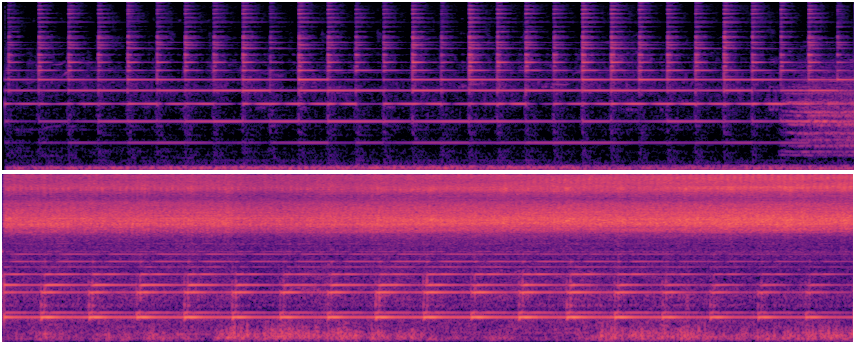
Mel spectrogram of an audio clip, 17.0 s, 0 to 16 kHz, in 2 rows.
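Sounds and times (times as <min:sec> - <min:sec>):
level crossing warning bell: 0:00.0 - 0:17.0
loud noisy pulsing sound: 0:08.6 - 0:17.0.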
